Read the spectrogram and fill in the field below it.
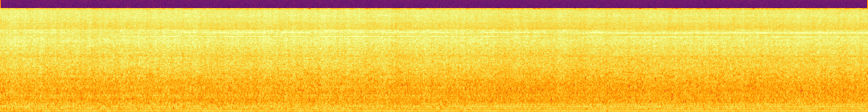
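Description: Jet engines roar steadily inside an aircraft cabin.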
